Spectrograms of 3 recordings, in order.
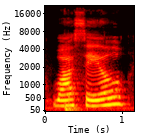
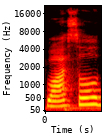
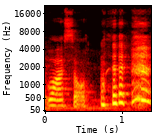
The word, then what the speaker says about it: wassail: i did wassel and everybody pronounces this you guys was sale and i'm pretty sure it's pronounced wassel because there's a christmas song that says here we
